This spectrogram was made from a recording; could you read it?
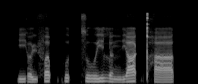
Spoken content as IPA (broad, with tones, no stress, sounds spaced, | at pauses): j ɵ˨˩ ɥ f ɐ˥ p̚ kʷ ɐ˧ t̚ t͡s uː˨˧ j l ɵ˨˩ n j aː˥ k̚ pʰ aː˨ t̚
